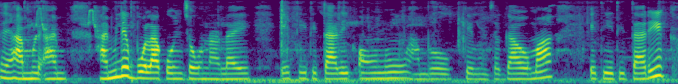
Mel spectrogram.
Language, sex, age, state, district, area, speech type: Nepali, female, 18-30, West Bengal, Alipurduar, urban, spontaneous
